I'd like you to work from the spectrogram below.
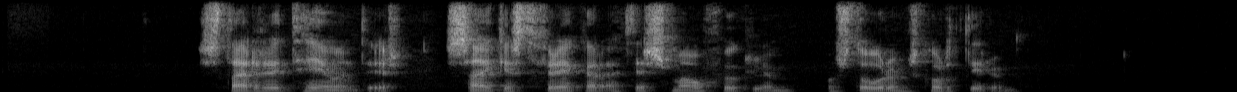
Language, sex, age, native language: Icelandic, male, 30-39, Icelandic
